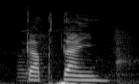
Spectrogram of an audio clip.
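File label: "kaptain", louder, Teotitlán del Valle Zapotec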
